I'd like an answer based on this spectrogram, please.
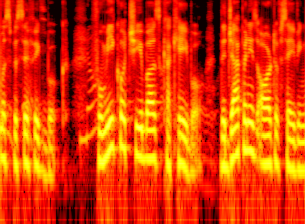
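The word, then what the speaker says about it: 家計簿: Habit one, kakeibo, pronounced roughly kakeibo, literally the household account book.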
